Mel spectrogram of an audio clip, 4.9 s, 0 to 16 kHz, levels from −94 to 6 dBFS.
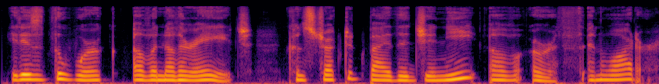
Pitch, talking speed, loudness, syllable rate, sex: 195 Hz, 180 wpm, -18 LUFS, 5.1 syllables/s, female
